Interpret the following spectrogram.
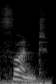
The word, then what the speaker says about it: Pfund: और पांचवी टाइप की जो रेडिएशंस थी उनका नाम रखा गया फंड, PFUND. P is silent here.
